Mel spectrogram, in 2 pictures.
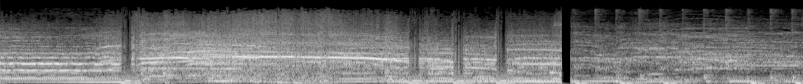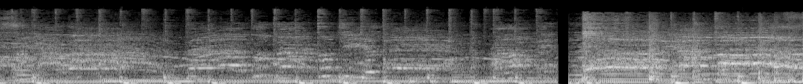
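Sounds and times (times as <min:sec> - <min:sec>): lead singer: 0:00.0 - 0:16.0
live band music: 0:00.0 - 0:16.0
steady drum beat: 0:03.7 - 0:16.0.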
